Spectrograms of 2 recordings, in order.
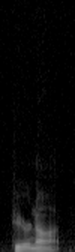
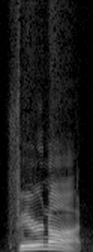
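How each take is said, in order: First: Soft, low "Fear not." said gently; quiet fear not. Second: "Fear not." ringing out louder and higher; proclaimed fear not. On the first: Moses telling the frightened people, soft and low. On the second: Preacher proclaiming to the congregation, loud declaration. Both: Shown as a demonstration.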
